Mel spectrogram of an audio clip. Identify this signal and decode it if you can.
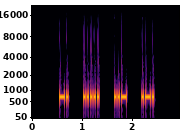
Morse code, heard as a keyed tone, about 36 wpm, spaced as for 20 wpm, 700 Hz. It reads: N5UR
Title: USA Call Signs - 4 Characters - 3x Character Spacing - 35wpm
